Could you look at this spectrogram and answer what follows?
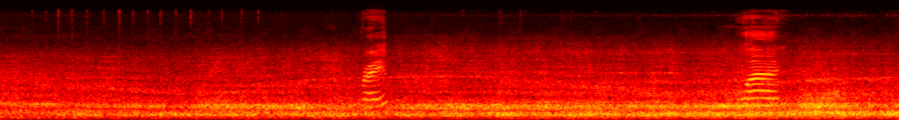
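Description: Airplanes passing overhead make a steady, loud broadband roar that swells slightly toward the end, with brief talk over it.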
